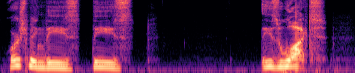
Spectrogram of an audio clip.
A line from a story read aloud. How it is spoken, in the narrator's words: Fell shouts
